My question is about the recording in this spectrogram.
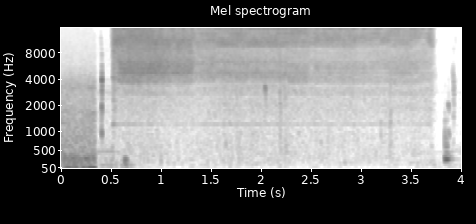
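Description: Hair dryer blowing, heard faintly as a steady airy hiss with a faint thin whine, for about three seconds between two sudden cuts.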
